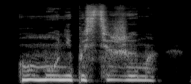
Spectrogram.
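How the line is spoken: Whisper. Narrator (Russian): прошептала

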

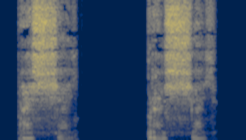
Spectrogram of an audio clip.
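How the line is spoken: Whispered. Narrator (Russian): Он шептал

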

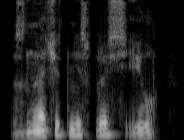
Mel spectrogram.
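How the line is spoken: Frowning mutter. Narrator (Russian): пробормотал Абдулла, нахмурившись

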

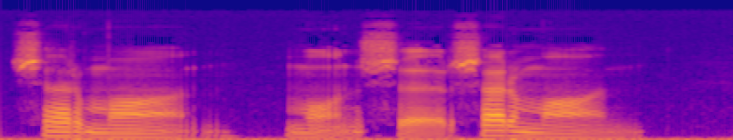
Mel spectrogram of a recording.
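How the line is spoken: Purring. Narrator (Russian): промурлыкал Фома

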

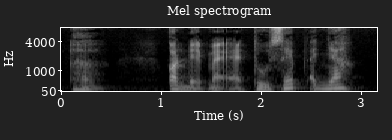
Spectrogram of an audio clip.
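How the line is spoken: Soft sigh. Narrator (Vietnamese): bác Thắm chỉ khẽ thở dài

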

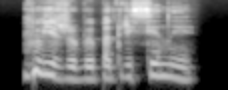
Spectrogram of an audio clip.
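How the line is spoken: Laughing. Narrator (Russian): рассмеялась Уилла

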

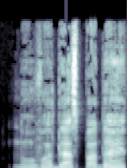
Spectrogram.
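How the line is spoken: Exclaiming. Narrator (Russian): воскликнула Фрона

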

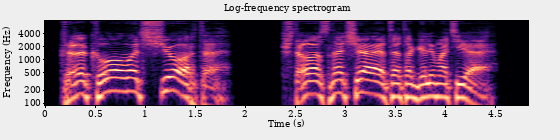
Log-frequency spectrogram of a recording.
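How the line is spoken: Demanding shout. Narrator (Russian): требовательно окрикнул их Стэнли

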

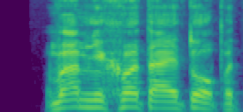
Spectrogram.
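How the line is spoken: Barked command. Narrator (Russian): рявкнул Дынькин и скомандовал

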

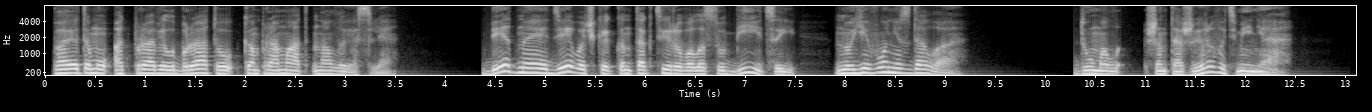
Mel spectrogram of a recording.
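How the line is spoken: Insinuating question. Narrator (Russian): Вкрадчиво спросил он

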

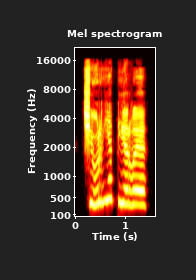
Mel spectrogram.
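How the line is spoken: Immediate squeal. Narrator (Russian): тут же взвизгнула Лолетта

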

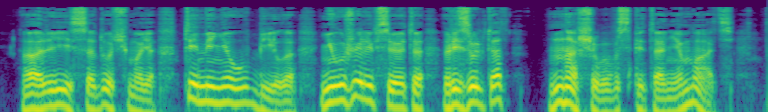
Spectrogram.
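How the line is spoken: Loud laughing speech. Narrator (Russian): громче всех смеясь говорил пастор

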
